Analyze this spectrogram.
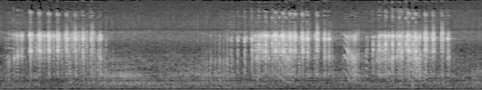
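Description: A frog chorus of rapid, rattling pulsed calls in bursts, with many voices overlapping.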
